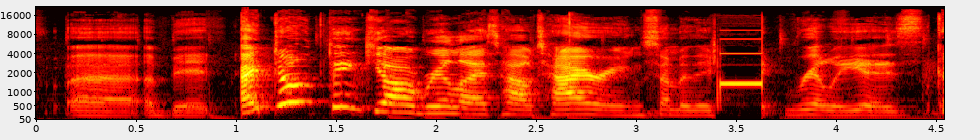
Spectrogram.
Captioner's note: beep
